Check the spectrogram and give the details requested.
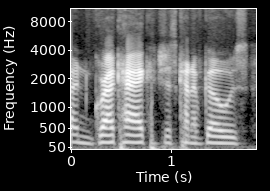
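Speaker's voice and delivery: ordinary talk, nothing marked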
